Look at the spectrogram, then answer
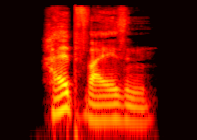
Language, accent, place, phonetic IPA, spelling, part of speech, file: German, Germany, Berlin, [ˈhalpˌvaɪ̯zn̩], Halbwaisen, noun, De-Halbwaisen.ogg
- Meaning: plural of Halbwaise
